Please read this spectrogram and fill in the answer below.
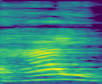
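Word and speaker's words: חי: Y la siguiente es K-J-A-I, pronunciación es igual, Jai diría yo.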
